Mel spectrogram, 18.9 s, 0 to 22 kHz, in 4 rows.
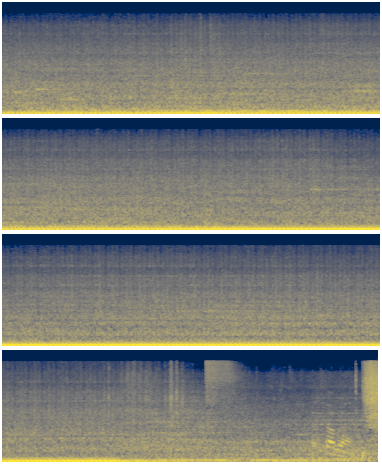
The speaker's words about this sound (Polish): Jugosłowiańskiej produkcji autobus turystyczny klasy luksusowej z czasów PRL-u. Od 77 roku do w sumie do 90.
